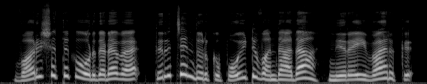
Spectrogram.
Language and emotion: Tamil, happy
